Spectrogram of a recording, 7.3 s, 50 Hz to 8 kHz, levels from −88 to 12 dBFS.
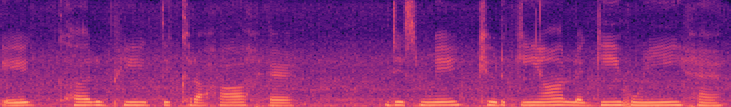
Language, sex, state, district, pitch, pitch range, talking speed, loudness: Hindi, female, Uttar Pradesh, Lucknow, 220 Hz, 210-230 Hz, 90 wpm, -12 LUFS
